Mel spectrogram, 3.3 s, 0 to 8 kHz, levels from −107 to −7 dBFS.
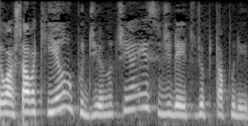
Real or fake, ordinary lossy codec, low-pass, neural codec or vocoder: real; none; none; none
